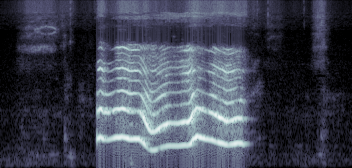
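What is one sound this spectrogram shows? A young girl sings a few high notes close by.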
